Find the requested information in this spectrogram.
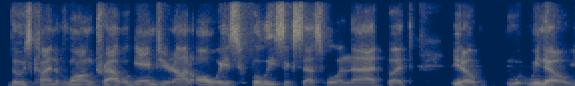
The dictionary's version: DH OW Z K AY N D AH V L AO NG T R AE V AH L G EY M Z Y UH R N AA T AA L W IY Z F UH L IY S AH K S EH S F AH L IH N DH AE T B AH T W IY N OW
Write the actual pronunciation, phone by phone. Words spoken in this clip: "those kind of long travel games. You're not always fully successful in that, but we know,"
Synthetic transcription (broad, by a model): DH OW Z K AY N D AH V L AO NG T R AE V L G EY M Z Y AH R N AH T AA L W IY Z F UH L IY S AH K S EH S F L IH N DH AE T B AH T W IY N OW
